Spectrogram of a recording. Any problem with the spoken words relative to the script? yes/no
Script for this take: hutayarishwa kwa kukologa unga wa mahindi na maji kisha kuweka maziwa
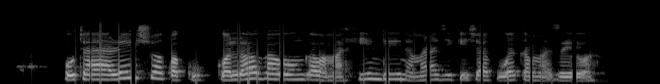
no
